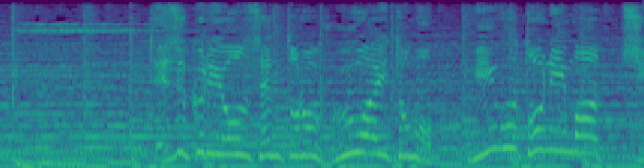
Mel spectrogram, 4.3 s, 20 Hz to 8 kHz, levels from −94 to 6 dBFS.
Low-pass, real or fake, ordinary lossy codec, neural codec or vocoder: 7.2 kHz; real; none; none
